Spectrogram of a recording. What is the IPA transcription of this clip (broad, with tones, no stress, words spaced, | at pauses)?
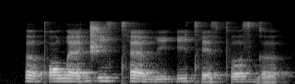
ə˦˨pʼɔ˦wɛ˦ d͡ʒi˦ztʰɛ˦˨vi˨ ʔi˦tʰe˨zpʼɤ˦zɡə˨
